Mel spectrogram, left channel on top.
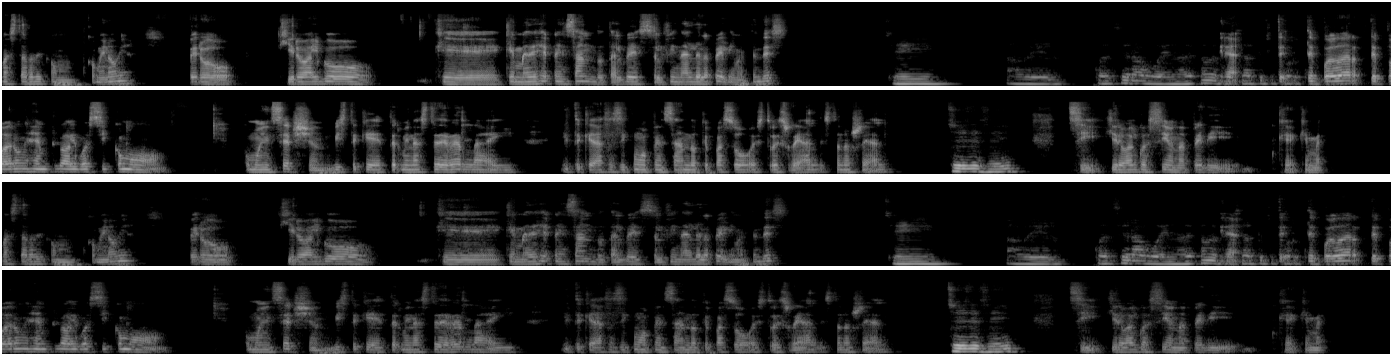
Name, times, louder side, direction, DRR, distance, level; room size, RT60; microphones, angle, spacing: voice 1, 0.0-1.6 1.9-2.3 2.8-3.7 4.2-7.8 12.2-12.4 12.8-15.5 16.0-22.8 24.2-27.1, left 6 dB, 90° left, 0.5 m, -32 dB
voice 2, 8.8-9.4 10.0-10.6 10.9-12.5 13.1-13.2 23.3-24.1, right 1 dB, 25° right, 0.6 m, -34 dB
4.4 x 2.2 x 2.3 m
head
